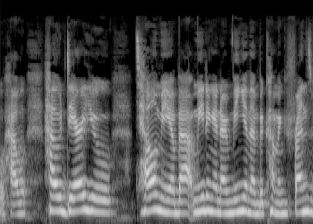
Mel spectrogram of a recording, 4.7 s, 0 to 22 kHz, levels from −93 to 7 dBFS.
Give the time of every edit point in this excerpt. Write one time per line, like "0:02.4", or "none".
none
